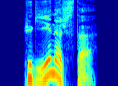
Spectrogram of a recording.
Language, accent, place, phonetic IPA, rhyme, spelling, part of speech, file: German, Germany, Berlin, [hyˈɡi̯eːnɪʃstə], -eːnɪʃstə, hygienischste, adjective, De-hygienischste.ogg
- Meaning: inflection of hygienisch: 1. strong/mixed nominative/accusative feminine singular superlative degree 2. strong nominative/accusative plural superlative degree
